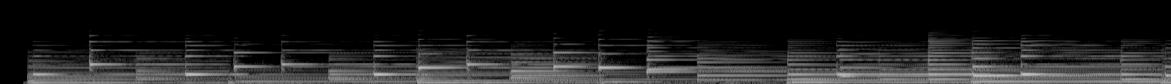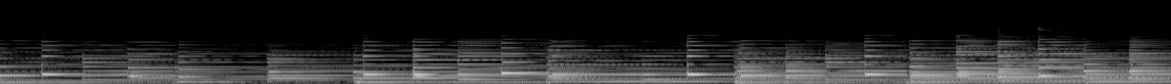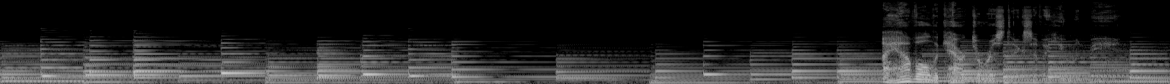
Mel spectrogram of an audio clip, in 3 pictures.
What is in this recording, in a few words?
Monologue; American Psycho (soundtrack)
